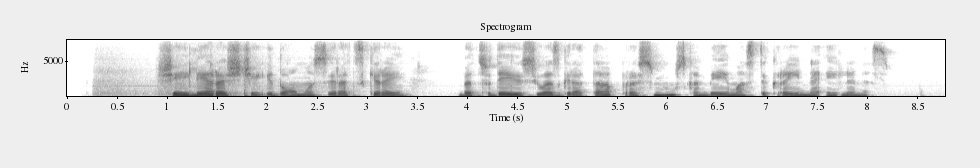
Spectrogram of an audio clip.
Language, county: Lithuanian, Kaunas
